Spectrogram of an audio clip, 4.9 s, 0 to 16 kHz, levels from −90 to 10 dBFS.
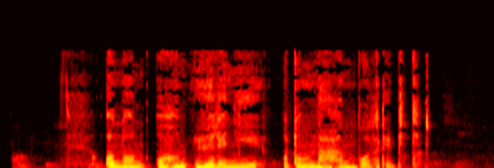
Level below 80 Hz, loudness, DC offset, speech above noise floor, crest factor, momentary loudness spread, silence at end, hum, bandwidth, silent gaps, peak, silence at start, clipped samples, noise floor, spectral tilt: -68 dBFS; -24 LUFS; under 0.1%; 43 dB; 20 dB; 13 LU; 0.75 s; none; 11.5 kHz; none; -6 dBFS; 0.9 s; under 0.1%; -66 dBFS; -7 dB/octave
